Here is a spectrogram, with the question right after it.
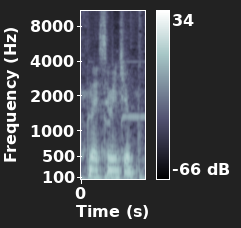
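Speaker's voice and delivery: ordinary talk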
